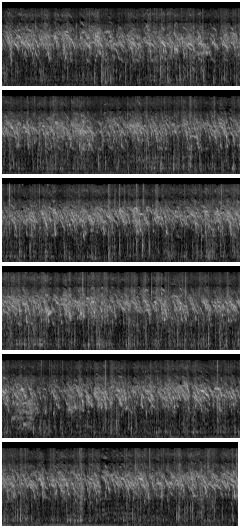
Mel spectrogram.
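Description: Many young ayam kampung (Indonesian native) chickens peeping and chirping together: a dense, unbroken chorus of short, high, overlapping calls.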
